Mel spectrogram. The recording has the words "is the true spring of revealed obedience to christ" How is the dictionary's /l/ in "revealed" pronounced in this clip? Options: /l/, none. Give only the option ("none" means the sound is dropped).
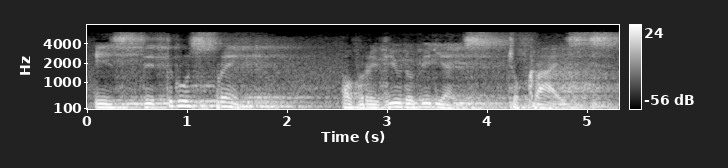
none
